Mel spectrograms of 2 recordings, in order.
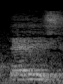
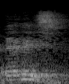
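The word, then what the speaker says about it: Pteris: Pteridophyta के नेफ्रोलेफिस, मार्शलिया, टेरिस, ये देखो पी यहाँ पे साइलेंट है, टेरिस।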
